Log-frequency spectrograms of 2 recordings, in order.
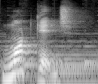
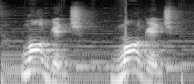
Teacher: notice the absence of t or r sounds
